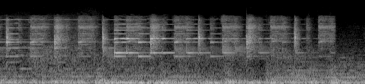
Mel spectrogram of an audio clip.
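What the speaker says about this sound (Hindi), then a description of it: "ये लो तुम्हारी मम्मी का कॉल आ रहा है।" A mobile phone rings with an incoming call from mom, playing a bright electronic melody that repeats steadily for several seconds, clear and fairly loud with no talking over it.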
